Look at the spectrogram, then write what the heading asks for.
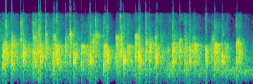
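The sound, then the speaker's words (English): Sustained applause from a crowd giving a clap offering to Jesus, many hands clapping loudly and densely with a rapid, irregular patter that continues steadily throughout, with no talking over it. “give Jesus a good clap offering.”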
